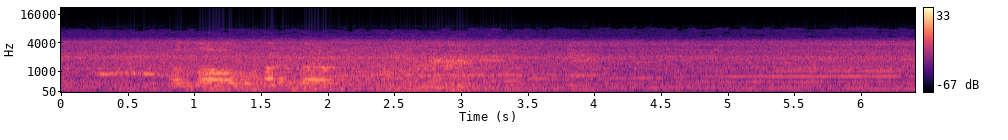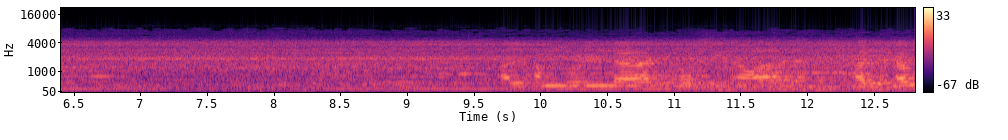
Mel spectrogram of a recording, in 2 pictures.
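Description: A man chants a prayer aloud outdoors.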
